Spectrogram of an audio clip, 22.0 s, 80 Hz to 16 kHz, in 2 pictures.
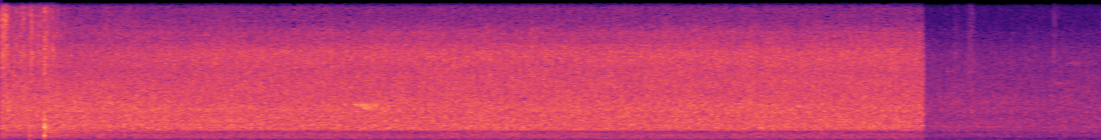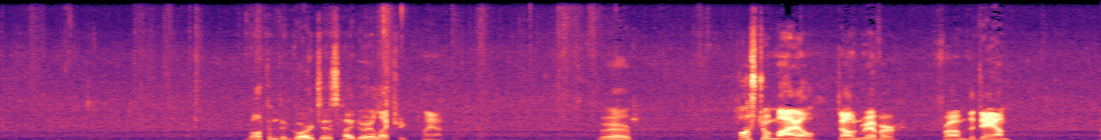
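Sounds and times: river rapids rushing: 0.0s - 9.2s.

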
